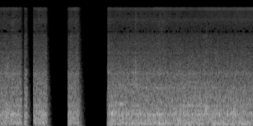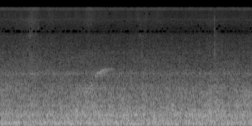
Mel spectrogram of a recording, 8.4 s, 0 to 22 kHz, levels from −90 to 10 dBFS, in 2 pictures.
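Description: A short stall from a late packet hits this recording of everyday sounds at 0.35 to 0.42 s: the jitter buffer ran dry when a packet failed to arrive on time, so the receiver held the last sound for about 47 ms, with a slight buzz or dip, and then carried on from the same point with nothing lost, only pushed 47 ms later. Call audio freezes follow at 0.44 to 0.58 s, 0.77 to 1.15 s and 1.31 to 1.81 s, likely from packets held up in transit that emptied the buffer again. Each time the last sound is continued as a fading buzz or hiss and then drops out, with about 10 ms, 250 ms and 360 ms of silence inside fills of 114, 355 and 480 ms. The audio resumes exactly where it stopped, so nothing is missing, but the gaps stack up and delay everything after them.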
